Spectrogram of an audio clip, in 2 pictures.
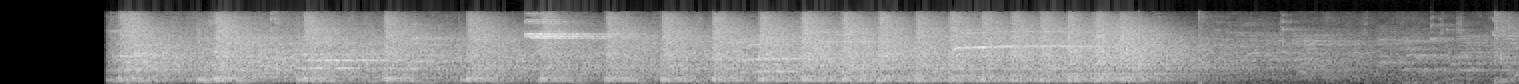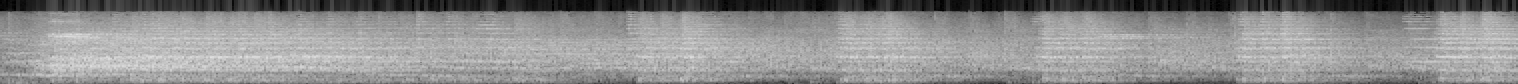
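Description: Volleyball match audio in a large sports hall: crowd noise with loud rhythmic banging and thuds for about ten seconds. After a brief quieter spell, the crowd noise and ball thuds of a rally return.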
